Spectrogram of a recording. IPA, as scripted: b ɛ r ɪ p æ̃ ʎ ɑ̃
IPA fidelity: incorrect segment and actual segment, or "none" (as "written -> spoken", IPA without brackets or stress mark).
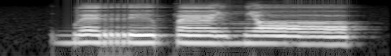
none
